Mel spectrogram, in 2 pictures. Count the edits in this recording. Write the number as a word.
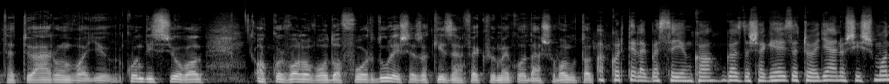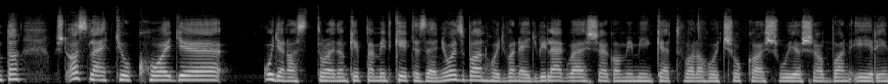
one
